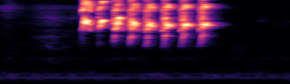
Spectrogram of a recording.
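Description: A pet bird gives a quick run of eight sharp, high chirps, evenly spaced, over a faint indoor hum.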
